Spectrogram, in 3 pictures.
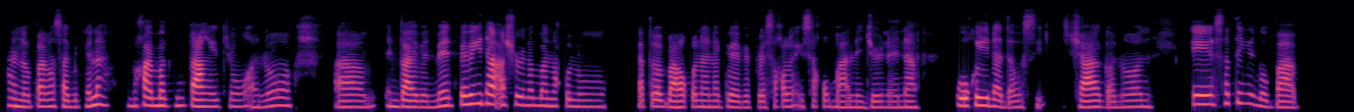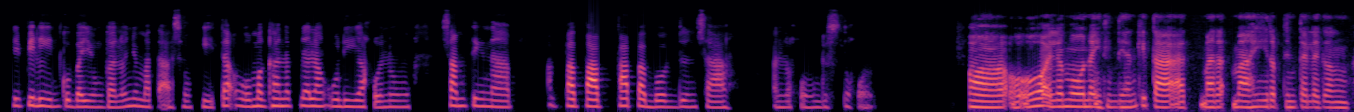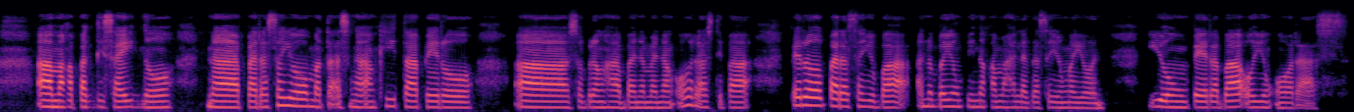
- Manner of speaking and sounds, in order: static
- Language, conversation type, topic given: Filipino, advice, Paano ko pipiliin kung mas mahalaga sa akin ang mas mataas na kita o mas maraming oras?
